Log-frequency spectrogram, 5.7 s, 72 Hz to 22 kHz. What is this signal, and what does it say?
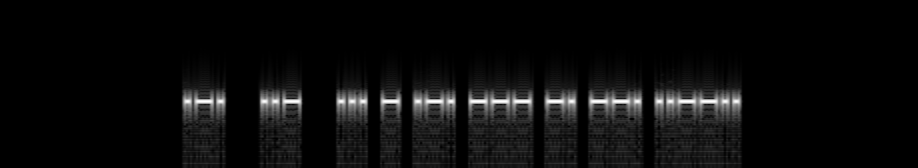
Morse code, heard as a keyed tone, about 36 wpm, 700 Hz. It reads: R U STRONG?
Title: Sentences from Top 500 Words and Abbreviations 35wpm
